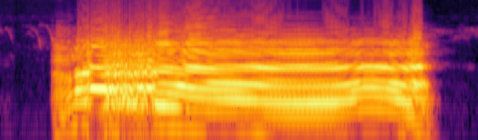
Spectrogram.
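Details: Village cow lowing in one long, sustained bellow of about three and a half seconds, rough at the start, then even and rich in harmonics, with a slight rise in pitch before it stops abruptly.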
